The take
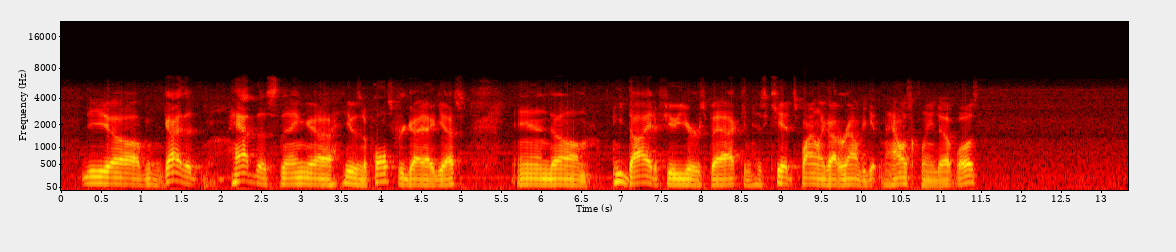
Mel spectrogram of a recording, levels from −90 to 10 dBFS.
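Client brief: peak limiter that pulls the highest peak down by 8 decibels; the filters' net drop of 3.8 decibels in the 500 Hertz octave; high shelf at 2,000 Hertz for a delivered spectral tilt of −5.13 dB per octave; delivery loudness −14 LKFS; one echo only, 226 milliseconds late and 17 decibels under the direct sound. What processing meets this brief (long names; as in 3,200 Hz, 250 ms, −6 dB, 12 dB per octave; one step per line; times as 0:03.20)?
parametric band 500 Hz −5.5 dB
high-shelf EQ 2,000 Hz +8 dB
brickwall limiter −16.5 dBFS
single-tap delay 226 ms −17 dB
level +14.5 dB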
